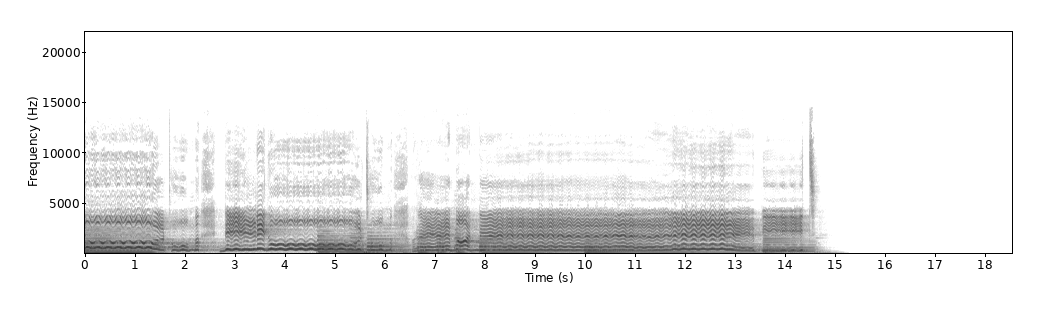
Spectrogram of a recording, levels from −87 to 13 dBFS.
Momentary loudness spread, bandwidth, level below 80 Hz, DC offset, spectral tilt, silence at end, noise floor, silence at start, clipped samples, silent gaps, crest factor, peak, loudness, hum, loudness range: 11 LU; 11.5 kHz; -46 dBFS; under 0.1%; -6 dB/octave; 3.95 s; under -90 dBFS; 0 s; under 0.1%; none; 14 dB; -4 dBFS; -18 LUFS; none; 8 LU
